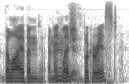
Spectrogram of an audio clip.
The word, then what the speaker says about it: Bucharest: I remember seeing it in live in Bucharest. Is that how you pronounce it? – Yes. Well, you would pronounce it like that. Eastern Europeans pronounce it differently, but yes.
